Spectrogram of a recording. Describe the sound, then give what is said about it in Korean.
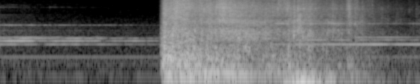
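After two seconds of quiet humming, a sudden loud crash bursts in as a heavy signboard, hanging high on a building just struck by a truck, slams down, followed by several seconds of dense shattering and scattering debris. “고층에 매달려 있던 간판이 사자를 덮쳤습니다.”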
